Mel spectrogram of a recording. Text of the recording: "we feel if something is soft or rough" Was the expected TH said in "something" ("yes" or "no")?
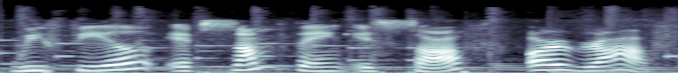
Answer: yes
